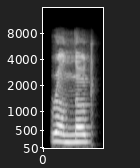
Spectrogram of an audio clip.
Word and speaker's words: Roanoke: How would you pronounce that? Roanoke.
